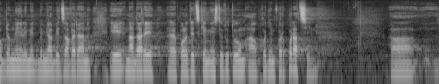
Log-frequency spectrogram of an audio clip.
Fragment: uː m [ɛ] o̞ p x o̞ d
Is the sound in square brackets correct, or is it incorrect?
incorrect: a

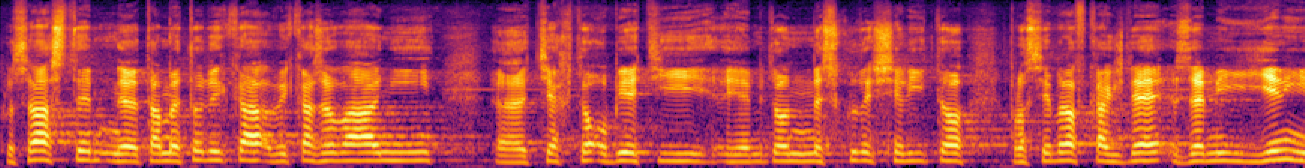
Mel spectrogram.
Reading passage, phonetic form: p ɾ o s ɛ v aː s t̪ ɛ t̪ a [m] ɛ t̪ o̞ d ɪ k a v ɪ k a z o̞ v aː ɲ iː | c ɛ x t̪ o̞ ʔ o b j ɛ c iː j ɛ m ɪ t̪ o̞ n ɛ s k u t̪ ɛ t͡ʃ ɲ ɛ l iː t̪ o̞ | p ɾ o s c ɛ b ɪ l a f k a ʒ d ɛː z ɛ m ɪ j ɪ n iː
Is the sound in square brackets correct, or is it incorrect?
correct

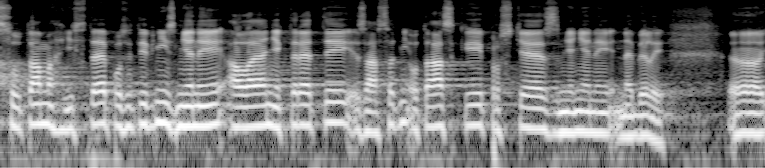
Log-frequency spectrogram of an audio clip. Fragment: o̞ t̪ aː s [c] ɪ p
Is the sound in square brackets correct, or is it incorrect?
incorrect: k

